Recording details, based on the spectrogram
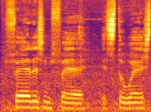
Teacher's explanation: the sound of the word nurse and the sound of the word square so you've got the uh sound and the a sound apparently they're prone to sounding the same in Liverpool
